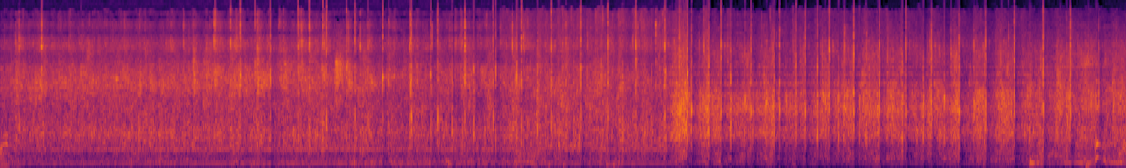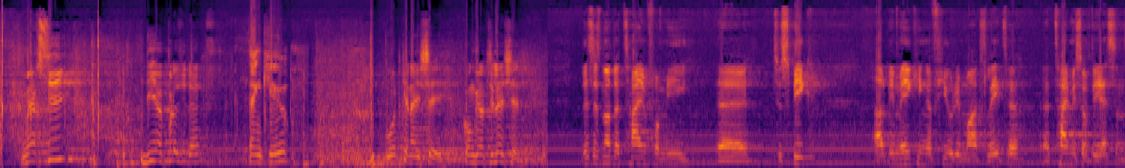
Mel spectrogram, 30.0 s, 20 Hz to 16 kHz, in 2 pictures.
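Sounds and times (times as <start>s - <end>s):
audience applauding: 0.0s - 16.6s.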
